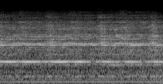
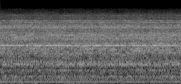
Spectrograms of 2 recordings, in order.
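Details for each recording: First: On-car Pro Cut brake lathe machining a brake rotor: a steady high ringing tone over the cutting noise after the arms are locked down, lathe chatter from vibration. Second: Pro-Cut on-car brake lathe machining a brake rotor with the chip deflector fitted, which damps vibration: a steady high-pitched cutting hiss over a low even hum, no ringing or chatter, so the lathe is taking a clean cut.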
